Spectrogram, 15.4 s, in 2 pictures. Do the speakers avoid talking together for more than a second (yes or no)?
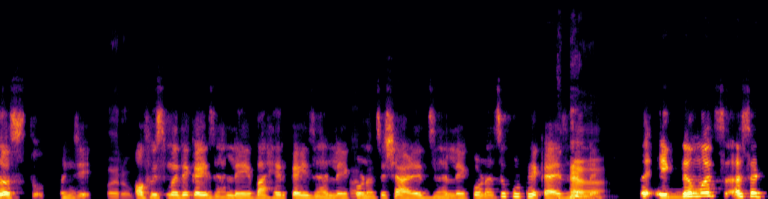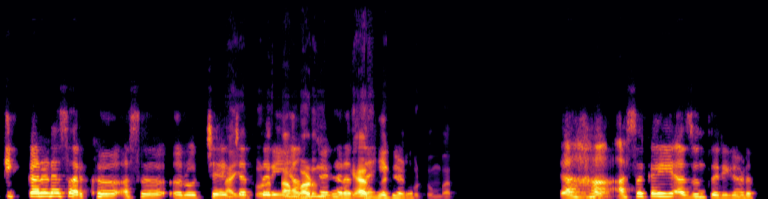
no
